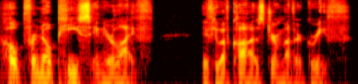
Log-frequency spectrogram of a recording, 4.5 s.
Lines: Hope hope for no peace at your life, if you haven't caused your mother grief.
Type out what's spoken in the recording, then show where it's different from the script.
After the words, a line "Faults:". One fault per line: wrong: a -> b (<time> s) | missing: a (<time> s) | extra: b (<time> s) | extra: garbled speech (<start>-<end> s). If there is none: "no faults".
Hope for no peace in your life, if you have caused your mother grief.
Faults:
missing: hope (0.3 s)
wrong: at -> in (1.1 s)
wrong: haven't -> have (2.8 s)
